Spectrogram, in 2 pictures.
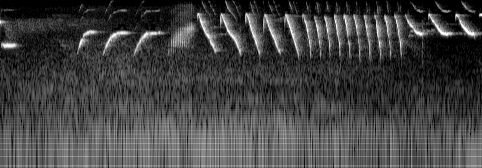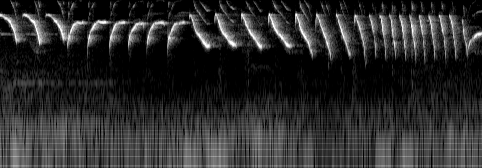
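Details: Yorkshire canary singing for song training. After a short pause, a few rising chirps open into long, rapid trills of sharp, sweeping notes repeated several times per second, with rolling, ringing phrases and no other clear sounds.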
